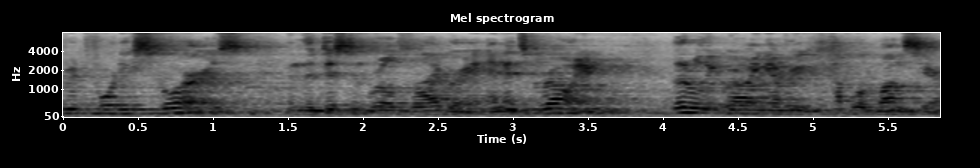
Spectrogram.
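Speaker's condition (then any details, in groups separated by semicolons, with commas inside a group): No condition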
